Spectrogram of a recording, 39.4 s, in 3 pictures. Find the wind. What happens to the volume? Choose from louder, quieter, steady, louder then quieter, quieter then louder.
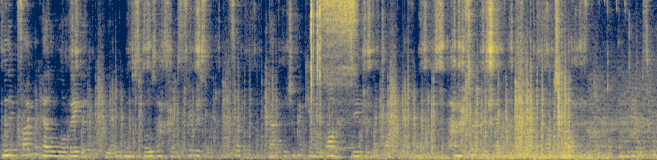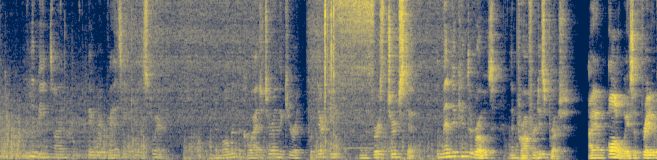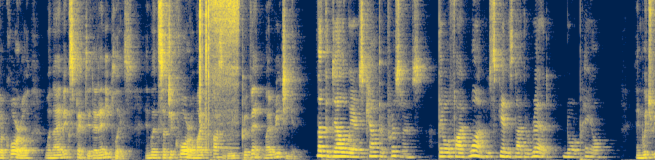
louder then quieter.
